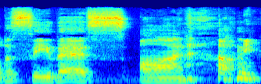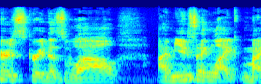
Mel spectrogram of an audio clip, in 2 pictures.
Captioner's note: laughs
